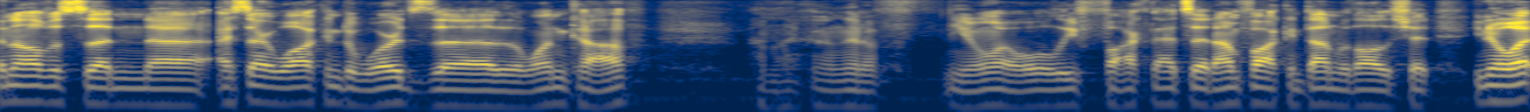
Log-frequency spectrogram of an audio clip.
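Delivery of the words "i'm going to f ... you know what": ordinary delivery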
